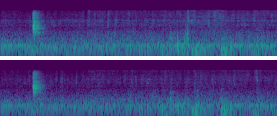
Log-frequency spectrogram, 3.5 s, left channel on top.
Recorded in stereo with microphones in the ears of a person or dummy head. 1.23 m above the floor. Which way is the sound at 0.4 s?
20° left (ahead or behind).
